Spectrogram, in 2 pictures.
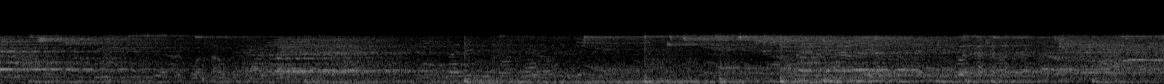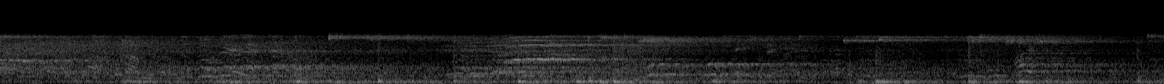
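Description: A basketball bounces on a hard court, echoing in a large empty hall.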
